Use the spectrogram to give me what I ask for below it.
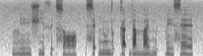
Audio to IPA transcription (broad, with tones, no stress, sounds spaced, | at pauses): l e˦ ɪ̯ ʃ i˦˨ θ ɪ˦ ʔ sʰ ɔ˨ | sʰ ɛ˦ ʔ n ũ˦ j ʊ˦ ʔ k ä˦ ʔ j ä˦˨ m a˦˨ ɪ̯ m ɪ˦ ʔ p e˦˨ ɪ̯ sʰ ɛ˦˨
